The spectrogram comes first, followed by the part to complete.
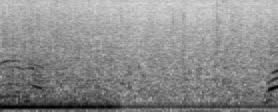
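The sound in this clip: A boat's engine drones low and steady as the boat moves away across water, then drops to a quieter hum; a brief voice cries out near the end.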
